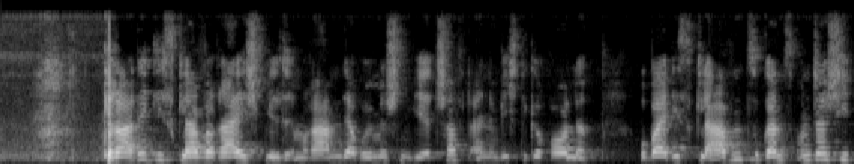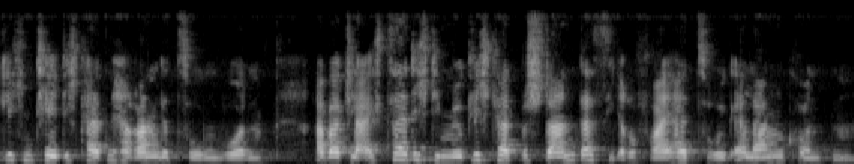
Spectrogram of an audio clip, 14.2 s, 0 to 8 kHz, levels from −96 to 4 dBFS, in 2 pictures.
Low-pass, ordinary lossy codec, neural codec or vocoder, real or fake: 7.2 kHz; none; none; real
